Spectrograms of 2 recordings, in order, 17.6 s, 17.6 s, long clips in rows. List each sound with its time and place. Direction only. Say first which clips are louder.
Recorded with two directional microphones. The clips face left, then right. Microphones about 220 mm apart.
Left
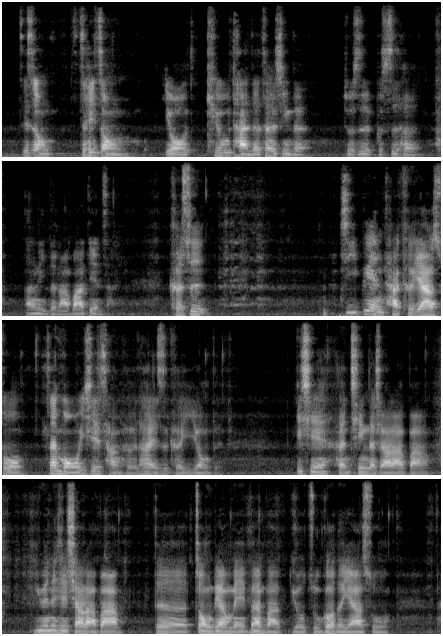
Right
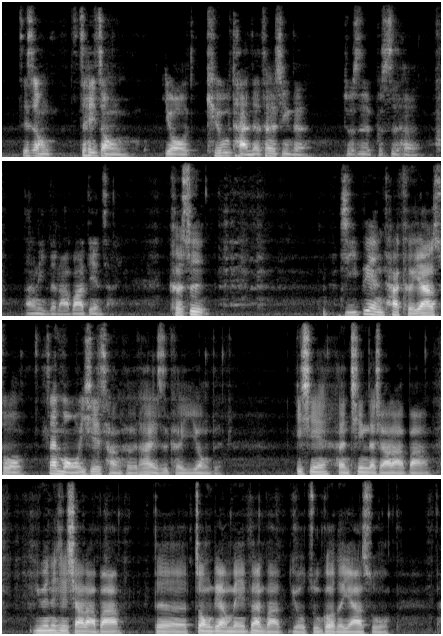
0.2 s speech: right 4 dB; 20° right (ahead or behind)
6.0 s speech: right 11 dB; 45° right (ahead or behind)
7.8 s speech: right 6 dB; 30° right (ahead or behind)
8.2 s speech: right 6 dB; 45° right (ahead or behind)
8.6 s speech: right 4 dB; 25° right (ahead or behind)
